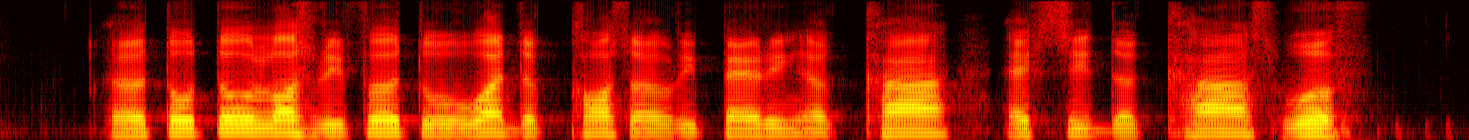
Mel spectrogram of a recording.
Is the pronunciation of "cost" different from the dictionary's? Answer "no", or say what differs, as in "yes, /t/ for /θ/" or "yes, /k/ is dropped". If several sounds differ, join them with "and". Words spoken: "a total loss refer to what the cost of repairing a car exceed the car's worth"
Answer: yes, /t/ is dropped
